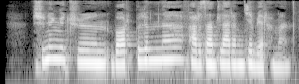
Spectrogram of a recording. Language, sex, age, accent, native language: Uzbek, female, 18-24, Farg'ona, Uzbek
